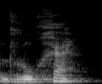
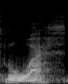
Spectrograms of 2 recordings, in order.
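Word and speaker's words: רוח: Debería leerlo ruja, ruja, porque la regla es primero leer la consonante y luego leer la vocal. Pero el pata furtivo lo que tiene es que primero hay que leer la vocal y luego la consonante. Entonces voy a leer ruaj.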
